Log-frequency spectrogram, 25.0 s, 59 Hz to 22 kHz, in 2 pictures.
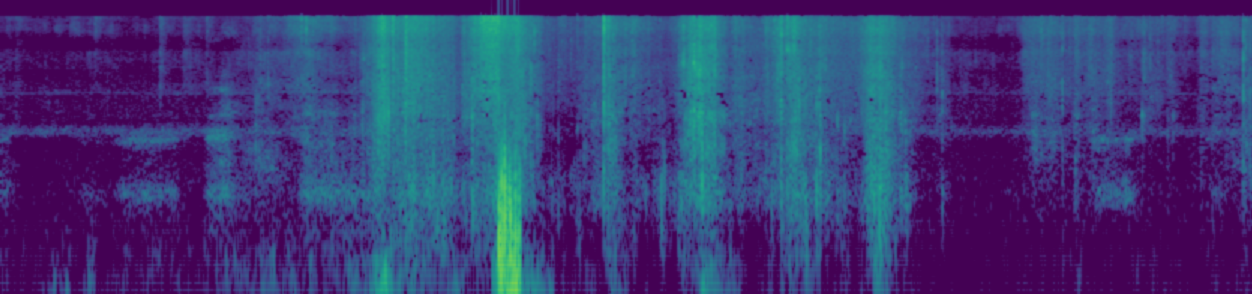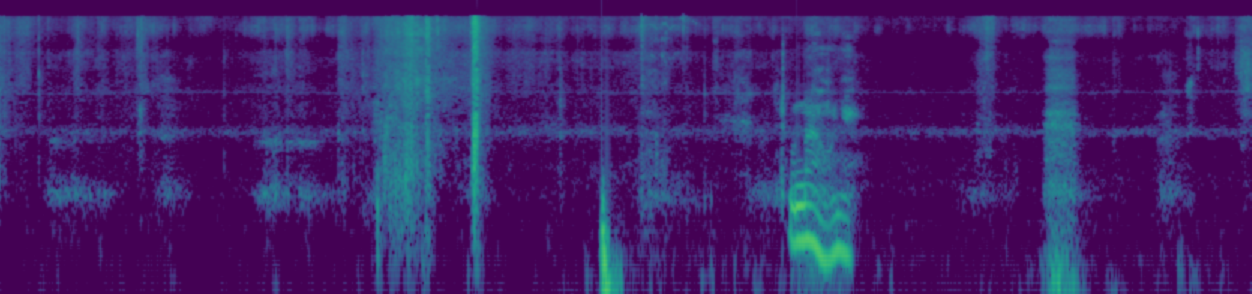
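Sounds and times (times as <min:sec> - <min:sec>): rustling through undergrowth: 0:02.5 - 0:14.2, 0:15.1 - 0:19.8
footsteps in undergrowth: 0:03.6 - 0:09.5, 0:16.0 - 0:17.4.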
